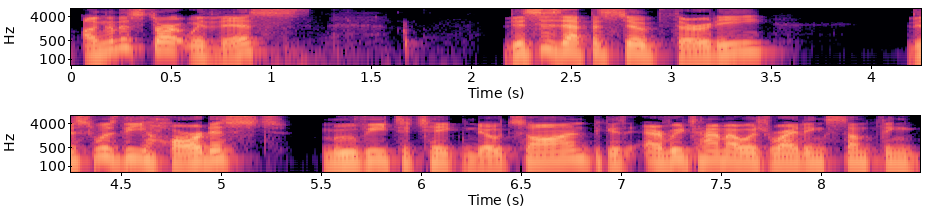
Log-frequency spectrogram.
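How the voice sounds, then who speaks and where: A man's voice: on the high side, a bit bright. A man hosting a casual movie podcast, chatty and loose, reading trivia from his notes and swearing now and then. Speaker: podcast host.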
